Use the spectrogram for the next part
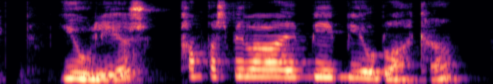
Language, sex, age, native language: Icelandic, male, 14, Icelandic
